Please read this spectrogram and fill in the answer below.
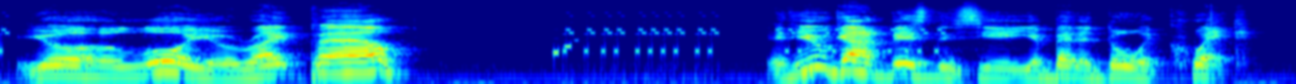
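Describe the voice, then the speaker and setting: Putting on a gruff character voice, a man speaks fairly slowly at a fairly high pitch with lively intonation and long, frequent pauses. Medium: game stream. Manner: gruff, calls people pal.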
